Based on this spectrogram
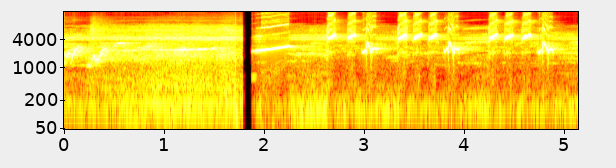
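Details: Singing recording for training caged white-rumped shama: a long upslurred whistle, then a strongly rhythmic series of bright, identical double notes repeated about three times per second.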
